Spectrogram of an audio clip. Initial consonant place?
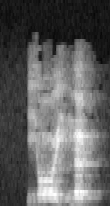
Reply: palatal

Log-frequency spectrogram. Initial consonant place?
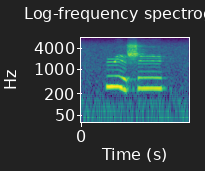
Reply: retroflex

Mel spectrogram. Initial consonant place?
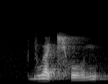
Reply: alveolar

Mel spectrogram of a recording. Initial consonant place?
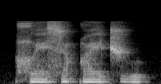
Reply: uvular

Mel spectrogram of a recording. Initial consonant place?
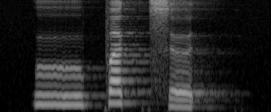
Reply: labial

